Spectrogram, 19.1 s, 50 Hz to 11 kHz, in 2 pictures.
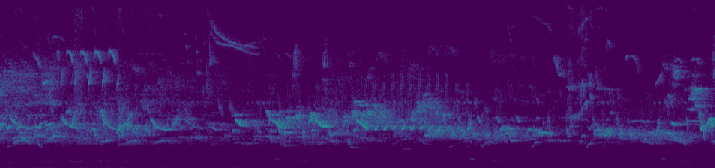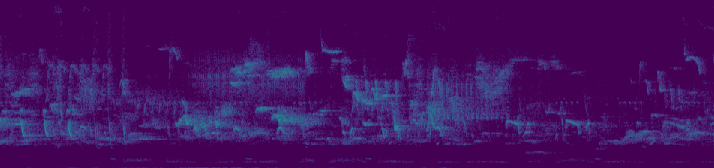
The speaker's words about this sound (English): Time has got on. It's now 5:30. Lots of bird activity.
